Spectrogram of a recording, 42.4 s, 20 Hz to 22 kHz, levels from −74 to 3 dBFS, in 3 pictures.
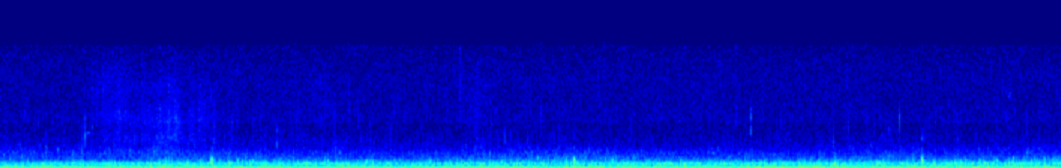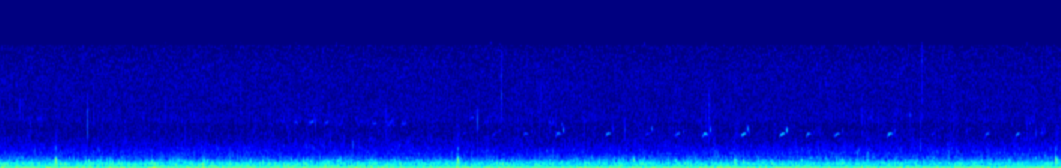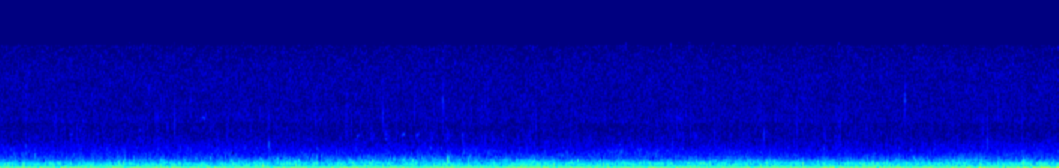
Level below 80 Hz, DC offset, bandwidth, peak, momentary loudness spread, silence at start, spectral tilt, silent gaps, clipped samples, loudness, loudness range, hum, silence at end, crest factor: -32 dBFS; 1%; 16.5 kHz; -14 dBFS; 2 LU; 0 s; -6 dB/octave; none; under 0.1%; -37 LUFS; 2 LU; none; 0 s; 16 dB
